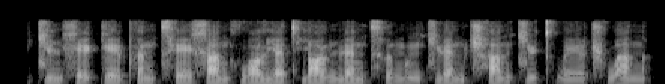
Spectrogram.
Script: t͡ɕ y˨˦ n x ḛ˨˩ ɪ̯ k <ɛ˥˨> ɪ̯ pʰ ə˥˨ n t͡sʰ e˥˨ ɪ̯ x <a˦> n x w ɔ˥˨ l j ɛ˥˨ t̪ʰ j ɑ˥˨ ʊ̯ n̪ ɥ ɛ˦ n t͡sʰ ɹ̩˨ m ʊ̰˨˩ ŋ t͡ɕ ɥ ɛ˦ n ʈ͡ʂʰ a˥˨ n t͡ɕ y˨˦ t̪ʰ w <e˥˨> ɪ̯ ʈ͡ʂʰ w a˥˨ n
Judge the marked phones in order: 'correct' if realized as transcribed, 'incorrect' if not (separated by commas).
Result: incorrect, incorrect, incorrect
